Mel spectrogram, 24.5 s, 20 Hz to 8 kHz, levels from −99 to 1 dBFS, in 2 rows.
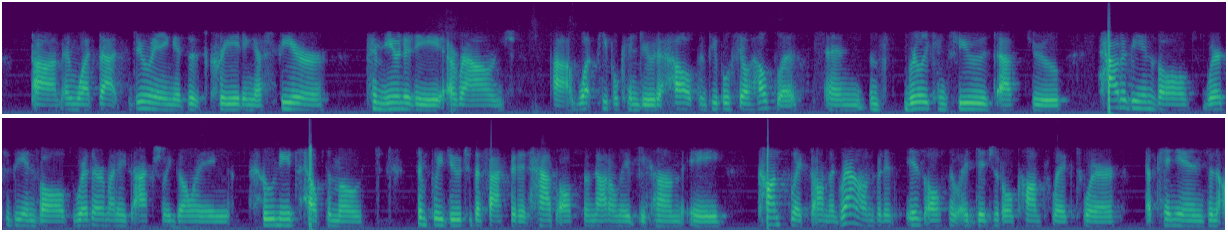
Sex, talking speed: female, 180 wpm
